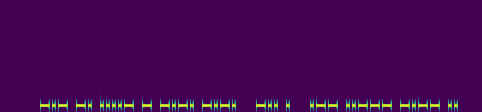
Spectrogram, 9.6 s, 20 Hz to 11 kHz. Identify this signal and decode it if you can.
Morse code, heard as a keyed tone, about 20 wpm, 700 Hz. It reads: KN4TCC DE W2YI
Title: USA Callsign DE Callsign 20wpm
